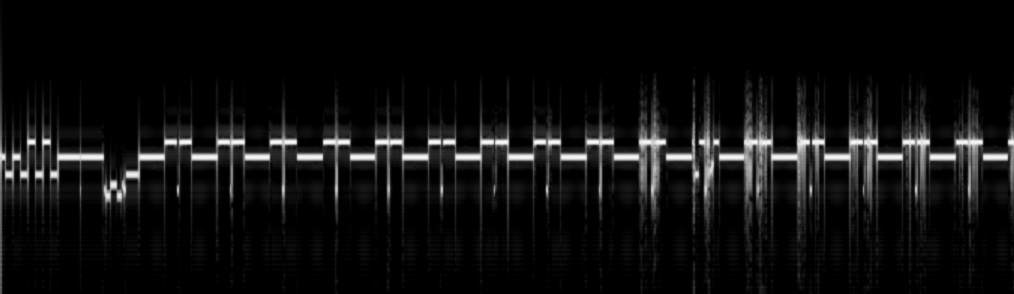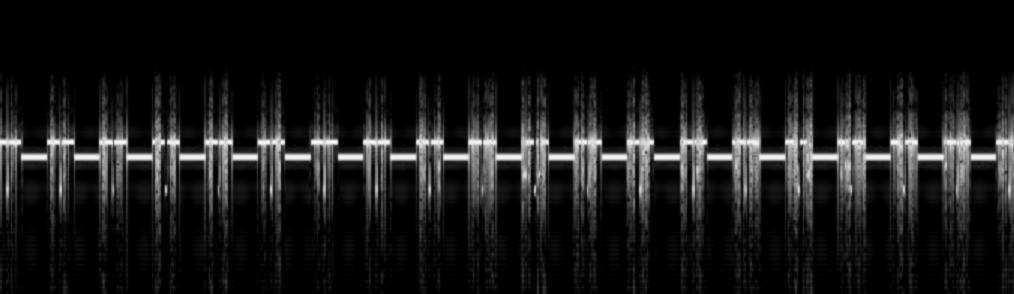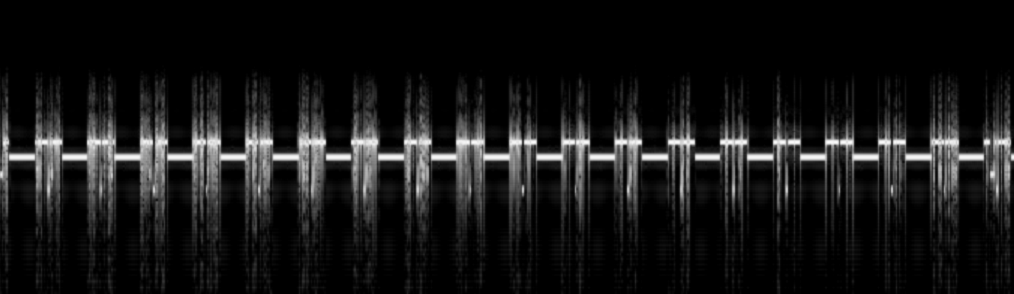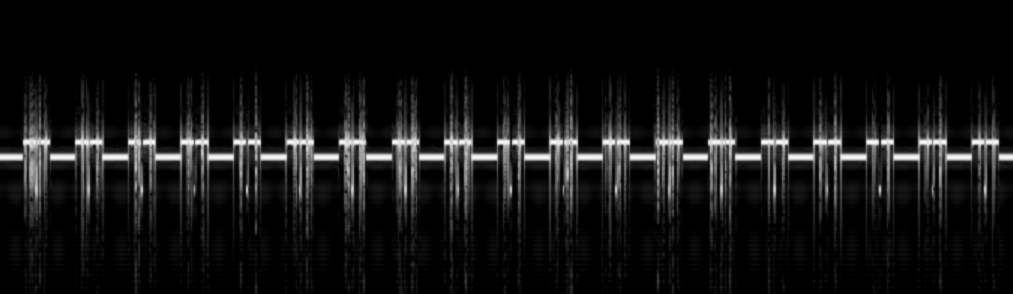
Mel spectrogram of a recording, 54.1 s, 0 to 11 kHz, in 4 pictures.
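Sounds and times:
high beeping tones with chirps: 0:10.7 - 0:41.2, 0:48.0 - 0:50.3.

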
